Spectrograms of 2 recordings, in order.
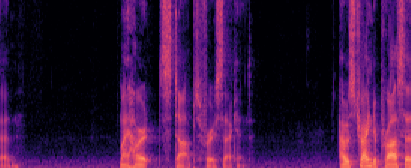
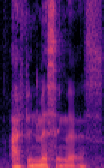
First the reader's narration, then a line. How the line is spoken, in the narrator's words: she says softly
